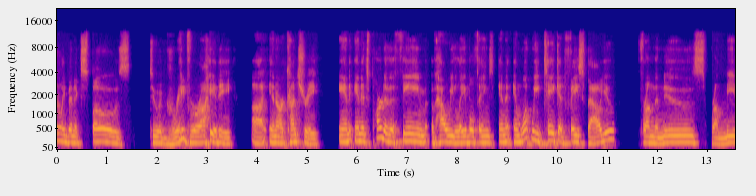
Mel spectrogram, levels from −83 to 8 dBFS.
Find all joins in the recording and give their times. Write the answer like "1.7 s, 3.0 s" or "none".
7.4 s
